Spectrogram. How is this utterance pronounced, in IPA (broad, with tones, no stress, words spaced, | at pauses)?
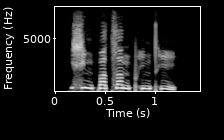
ɕi˥˧ŋpä˥˧t͡sa˥˧n pʰi˥˧ŋt̪ʰi˥˩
